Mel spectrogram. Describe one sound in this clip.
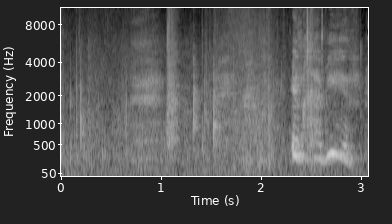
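A bag rustles and knocks as it is set down.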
